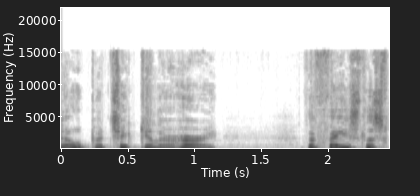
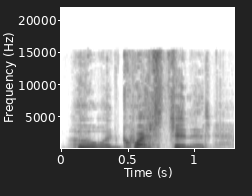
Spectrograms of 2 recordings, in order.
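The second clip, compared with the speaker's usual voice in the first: plain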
